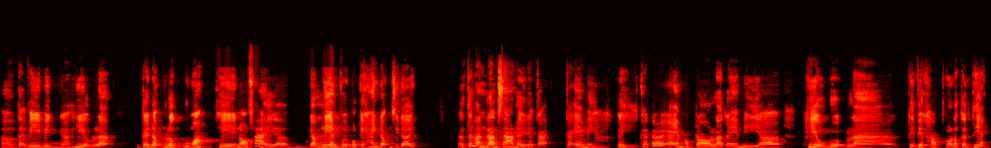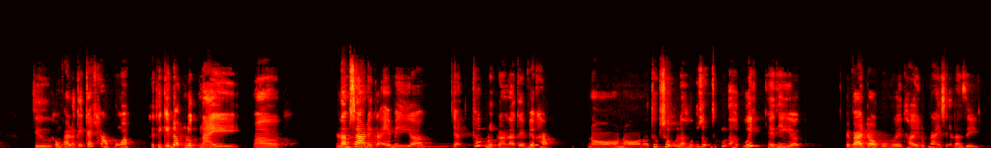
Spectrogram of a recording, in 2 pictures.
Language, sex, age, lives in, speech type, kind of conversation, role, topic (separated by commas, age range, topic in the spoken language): Vietnamese, female, 30-34, Vietnam, conversation, podcast, host, Bạn có bí quyết nào để duy trì động lực học tập lâu dài không?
